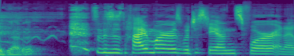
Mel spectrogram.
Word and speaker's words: HIMARS: It's HIMARS. HIMARS. Okay. It just gets funnier and funnier the more I think about it. So this is HIMARS, which stands for, and I looked this up, High Mobility Advanced Rocket System.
